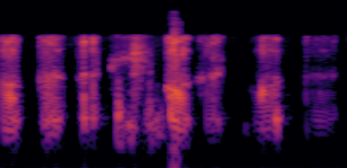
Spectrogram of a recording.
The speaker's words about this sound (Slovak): No a takto sa tie Daniele prihovárajú, nie je to také zvučné ako u jelenia, ale je to tiež také zvláštne a patrí to do toho dubového, hrabového lesa a do tých farieb, ktoré teraz tam sú.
